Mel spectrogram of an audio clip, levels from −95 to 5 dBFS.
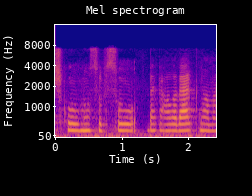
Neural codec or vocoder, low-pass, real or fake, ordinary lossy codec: codec, 16 kHz, 1.1 kbps, Voila-Tokenizer; 7.2 kHz; fake; Opus, 64 kbps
